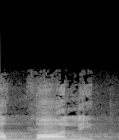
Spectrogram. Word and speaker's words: الضالين: يعني انطقها بالضاد اخت الصاد وليس بالضاء غير المغضوب عليهم ولا الضالين.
